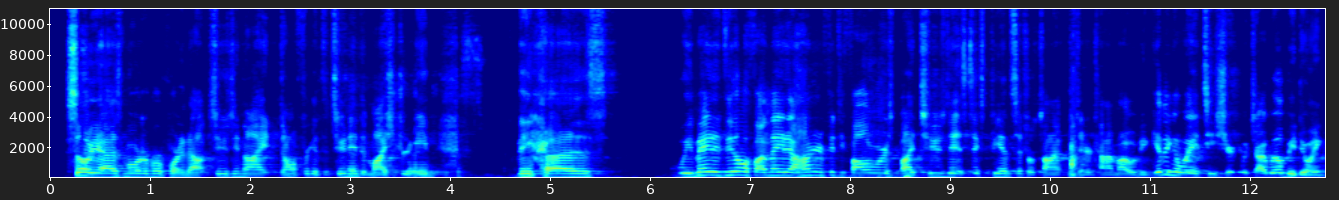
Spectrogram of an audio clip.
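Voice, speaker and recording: Through noticeable background noise comes a man with an American accent and a high pitch. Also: ordinary pitch variation, fairly quick pace. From Texas. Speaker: podcast co-host and Twitch streamer. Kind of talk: casual chat. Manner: animated, filler-heavy.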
